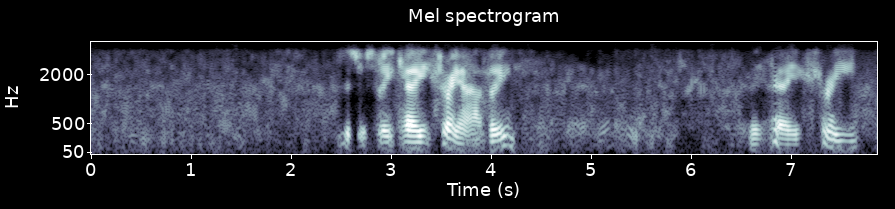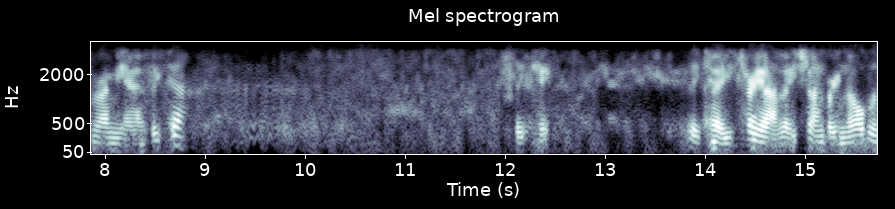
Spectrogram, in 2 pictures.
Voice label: decoded speech, parrot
